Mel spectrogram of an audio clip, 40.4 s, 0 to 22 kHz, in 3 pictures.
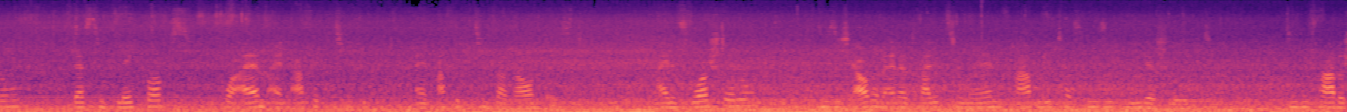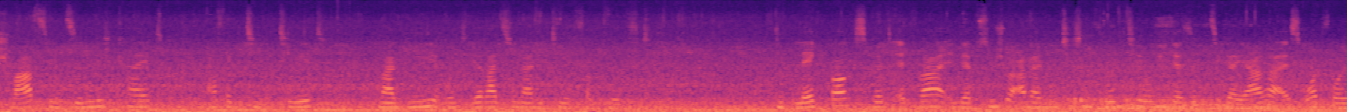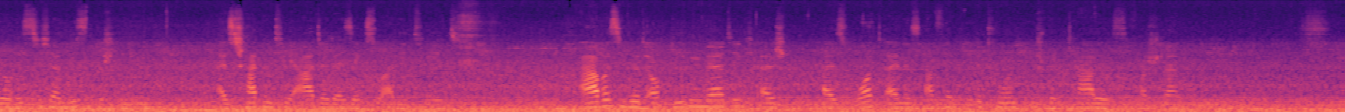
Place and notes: Str. des 17. Juni, Berlin, Deutschland - Lesegruppedecolbln XI
The reading group "Lesegruppedecolbln" reads texts dealing with colonialism and its consequences in public space. The places where the group reads are places of colonial heritage in Berlin. The text from the book "Myths, Masks and Themes" by Peggy Pieshe was read at the monument of Frederick I and Sophie Charlotte, who stands in colonial politics and the slave trade next to a 3-lane road.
